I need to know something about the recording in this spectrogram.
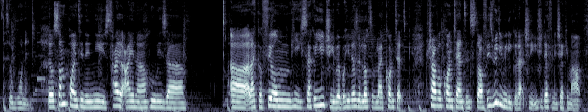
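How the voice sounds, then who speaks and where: A woman's voice: on the low side, a little fast, dark tone, soft background music. A young woman from Nigeria who speaks with a British accent, chatting casually and rambling on her vlog with lots of fillers and restarts. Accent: British, with a light Nigerian tinge. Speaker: YouTuber.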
